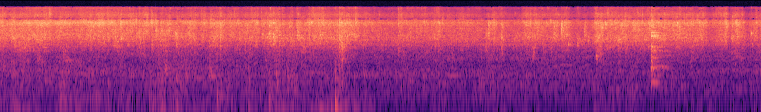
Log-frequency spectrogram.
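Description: Hands splash and rub in water.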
